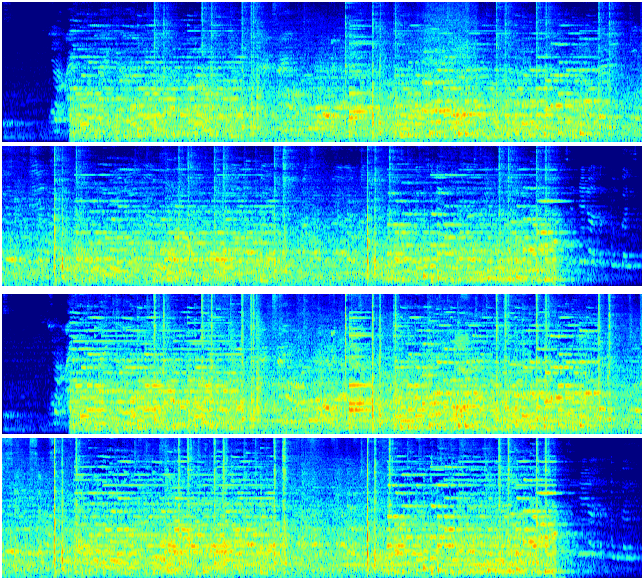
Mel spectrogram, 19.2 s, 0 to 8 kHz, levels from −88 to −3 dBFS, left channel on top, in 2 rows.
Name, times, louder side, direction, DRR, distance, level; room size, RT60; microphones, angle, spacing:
voice 1, 0.8-3.1 3.7-4.9 5.3-5.9 8.2-8.3 9.3-9.4 11.6-11.8 17.1-17.3, right 2 dB, 85° right, -1 dB, 2.7 m, -46 dB
sound 1, 1.0-17.9, right 4 dB, 55° right, 0.6 m, -30 dB
Car, 4.7-7.2, left 5 dB, 35° left, 0.6 m, -40 dB
voice 2, 8.4-10.9 11.2-12.0 12.9-19.0, left 2 dB, 65° left, 0 dB, 3.4 m, -51 dB
10.5 x 8.3 x 9.6 m, 1.3 s
head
